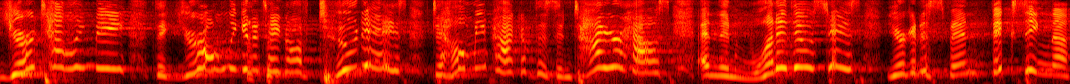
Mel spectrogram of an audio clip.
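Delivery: very high-pitched scream at full tilt, ranting. Recounting a past argument, acting out yelling. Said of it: "And so I just start yelling".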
